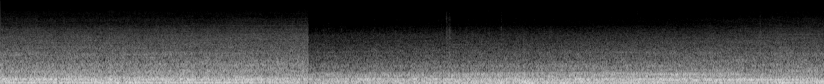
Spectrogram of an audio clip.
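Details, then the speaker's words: Citroen D Safari after a used muffler was fitted: steady, even low rumble, much quieter than before, no rasp or blowing at the back; normal exhaust note. "Oh, that's much better. Much quieter, and I even gave her a bit of a rinsing off."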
